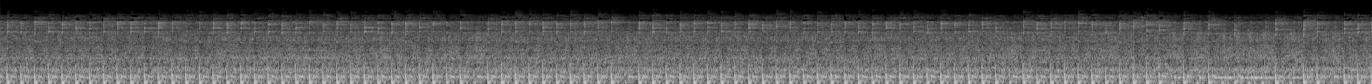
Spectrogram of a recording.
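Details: Old Ronaldson & Tippett single-cylinder stationary engine, running after about 25 years of ownership, started with a drill: steady, even thumping beat at about 2.5 firings per second with no misses or knocks. Normal running.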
